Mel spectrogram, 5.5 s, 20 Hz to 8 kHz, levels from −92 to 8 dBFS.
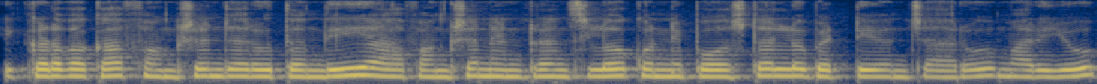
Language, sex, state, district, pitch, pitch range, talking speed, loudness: Telugu, female, Andhra Pradesh, Guntur, 205 Hz, 200-215 Hz, 140 wpm, -16 LUFS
